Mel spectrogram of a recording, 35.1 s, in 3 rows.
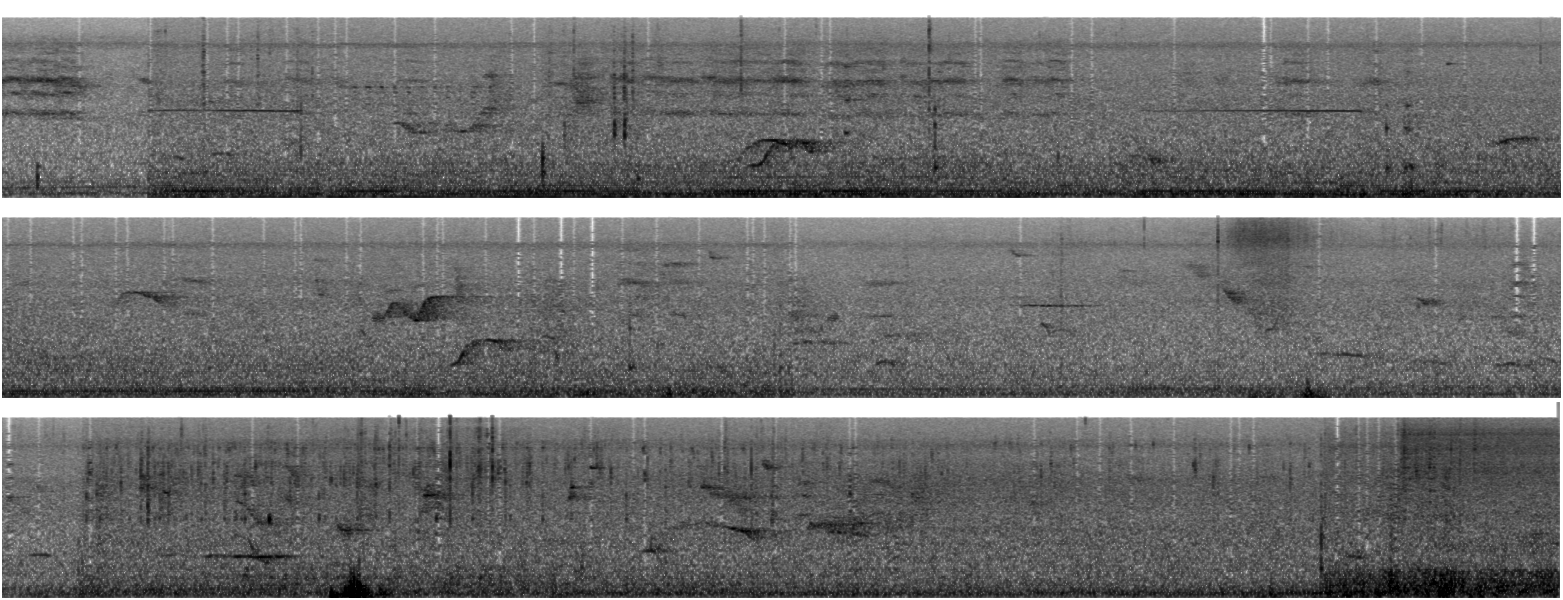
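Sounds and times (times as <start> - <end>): bird calls: 0.0 - 12.0, 20.6 - 30.4
wood fire crackling: 23.8 - 35.0.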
